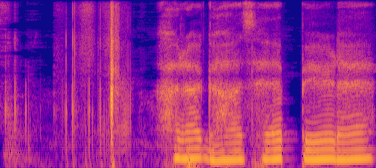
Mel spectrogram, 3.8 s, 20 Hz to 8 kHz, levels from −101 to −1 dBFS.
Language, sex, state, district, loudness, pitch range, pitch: Hindi, male, Himachal Pradesh, Shimla, -25 LUFS, 120-130 Hz, 125 Hz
